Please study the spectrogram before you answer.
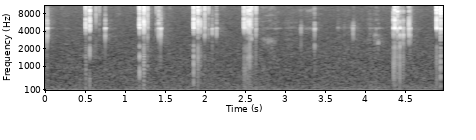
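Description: Long green nails tap on a palm-sized, hollow, green glazed ceramic cactus-shaped pot holding an artificial yellow succulent. The result is a run of quiet, sharp, bright clicking taps in small clusters that stop dead with no ring, over a faint low hum.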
